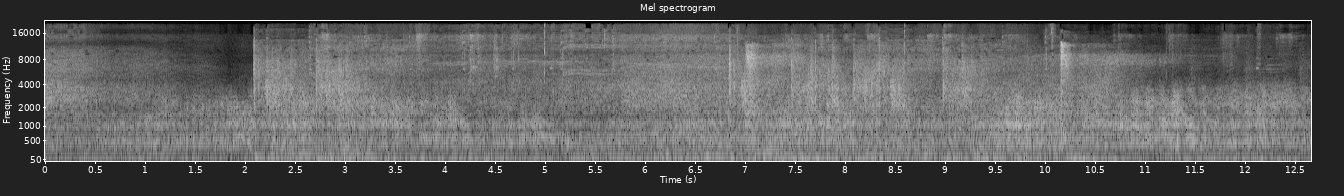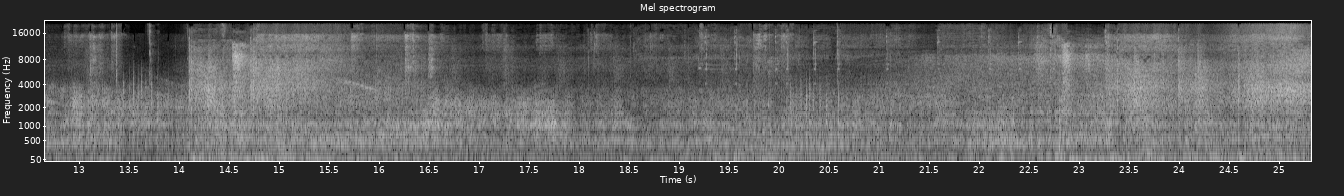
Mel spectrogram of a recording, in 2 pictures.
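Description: Spaceships roaring through a busy scene in the video game Elite Dangerous Odyssey, a continuous dense wash of engine rumble and muffled weapon booms at steady loudness throughout.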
